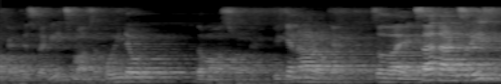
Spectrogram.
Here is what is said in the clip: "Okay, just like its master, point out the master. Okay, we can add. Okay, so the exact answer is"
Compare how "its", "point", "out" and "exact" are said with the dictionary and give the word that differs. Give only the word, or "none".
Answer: exact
